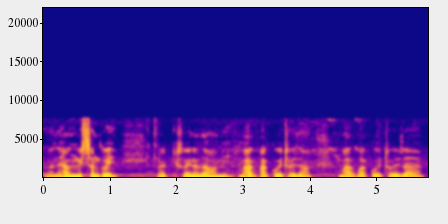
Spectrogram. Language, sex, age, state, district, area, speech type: Assamese, male, 30-45, Assam, Tinsukia, rural, spontaneous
